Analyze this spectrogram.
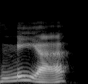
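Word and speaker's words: Mea: So my name is Mia T, T Cleaver.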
